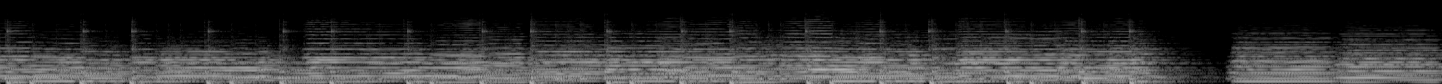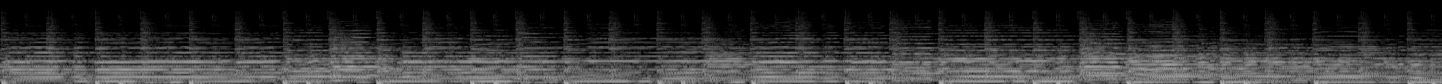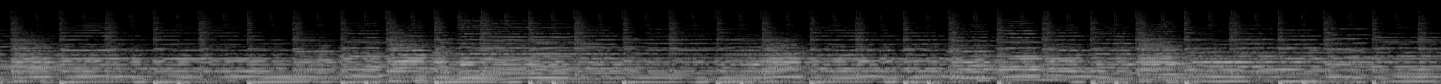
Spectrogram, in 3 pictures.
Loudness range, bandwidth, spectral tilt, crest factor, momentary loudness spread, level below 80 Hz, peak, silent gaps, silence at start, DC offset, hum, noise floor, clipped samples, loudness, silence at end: 4 LU; 15.5 kHz; -6.5 dB/octave; 16 dB; 5 LU; -38 dBFS; -12 dBFS; none; 0 s; under 0.1%; none; -50 dBFS; under 0.1%; -28 LUFS; 0 s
